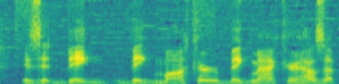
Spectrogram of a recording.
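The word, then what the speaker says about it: bigmacher: social media handles is it big big mocker big mac how's that pronounced there my personal is big macho b-i-g-m-a-c-h-e-r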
